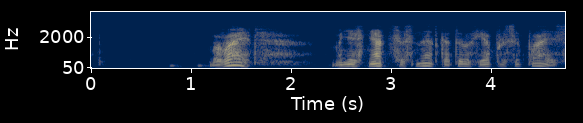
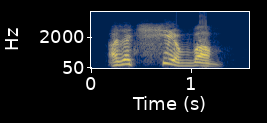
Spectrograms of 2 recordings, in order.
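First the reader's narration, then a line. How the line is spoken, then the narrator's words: Shouted. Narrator (Russian): закричал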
